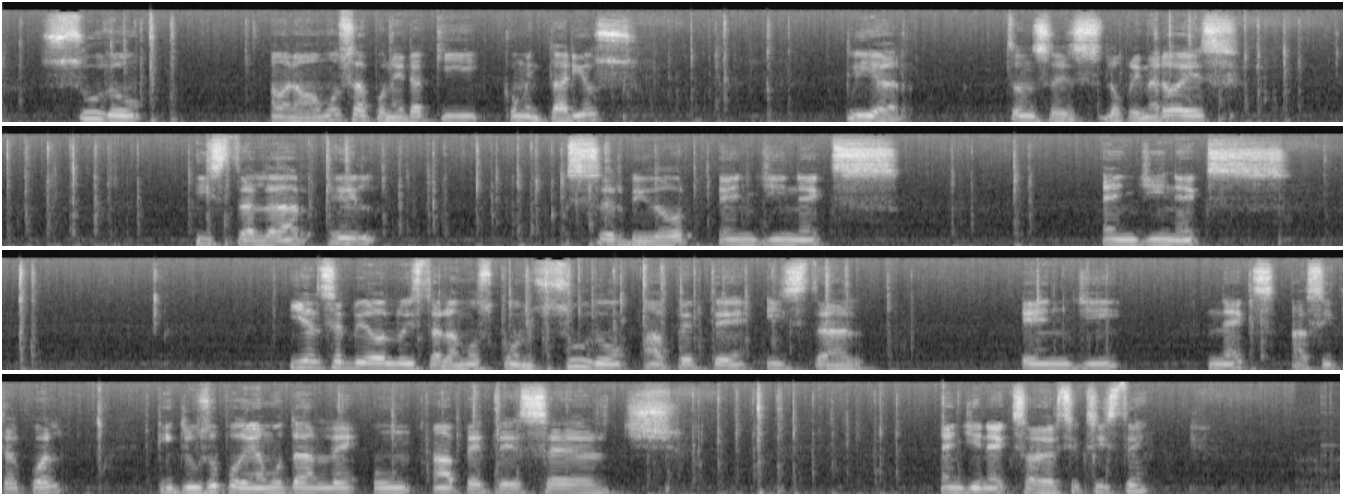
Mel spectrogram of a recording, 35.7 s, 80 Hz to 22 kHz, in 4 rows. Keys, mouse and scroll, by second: 0.0-2.5 typing, 3.9-5.3 typing, 5.8 Return, 7.2-15.7 typing, 18.0 Return, 20.4-33.6 typing, 34.1 Return.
